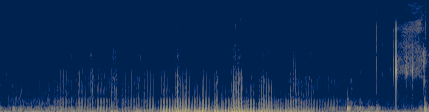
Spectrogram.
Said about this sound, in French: Vous avez entendu tous ces ronrons Mon bébé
